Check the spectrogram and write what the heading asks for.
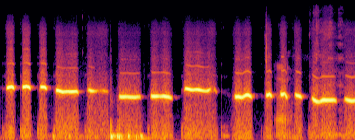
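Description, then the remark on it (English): Someone whistles a short tune, a quick run of clear, separate notes with small pitch shifts, some clipped and some held a little longer. No one talks. “I like whistling. I'm a big fan of whistling.”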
